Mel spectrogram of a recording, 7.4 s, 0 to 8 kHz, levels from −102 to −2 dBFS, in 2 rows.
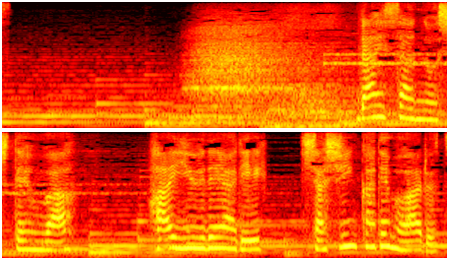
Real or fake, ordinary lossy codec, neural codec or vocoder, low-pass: real; none; none; none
